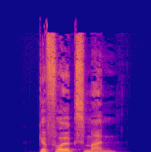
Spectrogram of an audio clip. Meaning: liegeman, acolyte, follower, henchman, satellite (male or of unspecified gender)
- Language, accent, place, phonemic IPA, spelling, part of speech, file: German, Germany, Berlin, /ɡəˈfɔlksˌman/, Gefolgsmann, noun, De-Gefolgsmann.ogg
